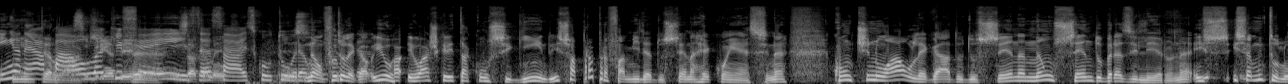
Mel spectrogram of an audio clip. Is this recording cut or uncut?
cut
